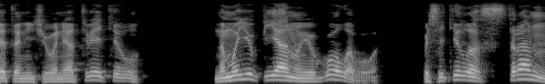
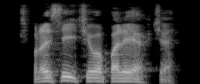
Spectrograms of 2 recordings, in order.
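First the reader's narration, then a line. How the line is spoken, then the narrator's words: Angry muttering. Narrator (Russian): в сердцах пробурчал Гена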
